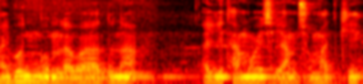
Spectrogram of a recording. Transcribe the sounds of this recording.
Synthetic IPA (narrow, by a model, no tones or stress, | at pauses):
majbunɡumlabadunaː | jɡitʰamojsejamsumat̚kʰi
